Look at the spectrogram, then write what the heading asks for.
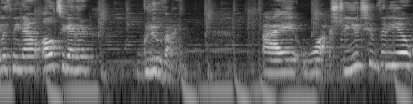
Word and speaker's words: Glühwein: Say it with me now, all together, Glühwein. I watched a YouTube video on how to pronounce this German mulled wine about 7 times.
